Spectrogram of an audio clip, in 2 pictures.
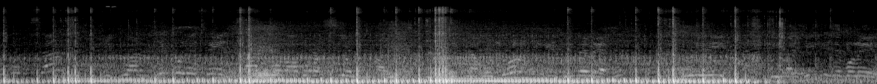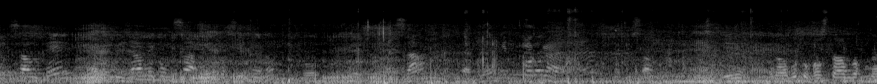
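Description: Trials motorcycle engine running, its revs rising and falling, then cutting off suddenly about seven and a half seconds in, leaving quiet voices.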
